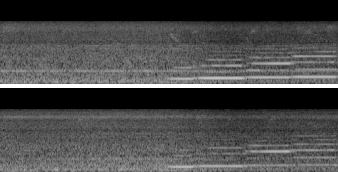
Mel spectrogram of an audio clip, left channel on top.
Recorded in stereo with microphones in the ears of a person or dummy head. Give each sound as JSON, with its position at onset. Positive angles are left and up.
{"t": 1.7, "sound": "a flute", "side_deg": 0, "distance_m": 1.0}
